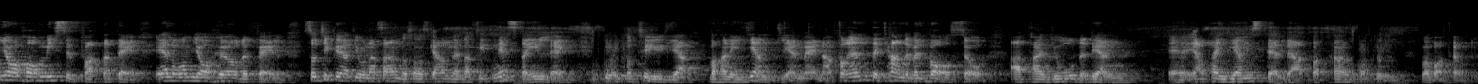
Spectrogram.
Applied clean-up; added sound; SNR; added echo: neural separator model SepFormer DNS4.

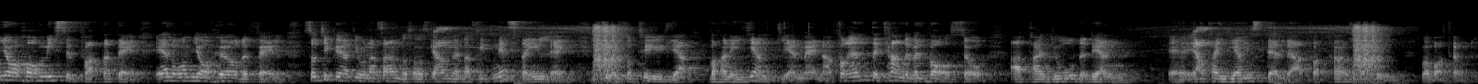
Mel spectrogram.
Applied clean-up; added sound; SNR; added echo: none; Drill; 3 dB; reverberation time 0.8 s.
